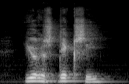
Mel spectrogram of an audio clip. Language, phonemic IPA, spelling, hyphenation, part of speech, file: Dutch, /jyrɪzˈdɪksi/, jurisdictie, ju‧ris‧dic‧tie, noun, Nl-jurisdictie.ogg
- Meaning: jurisdiction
